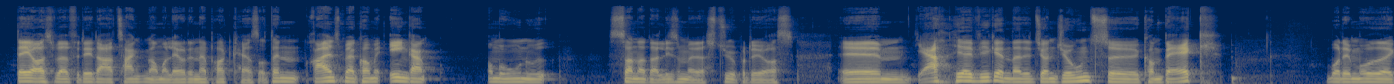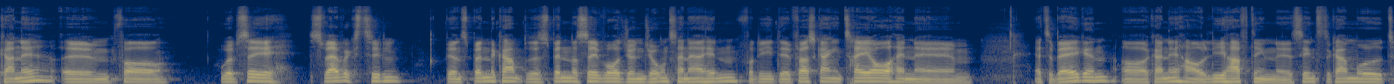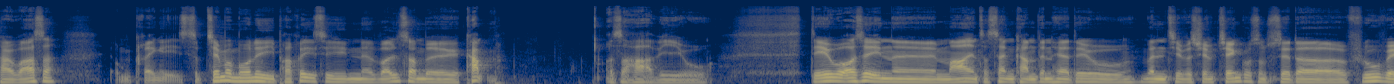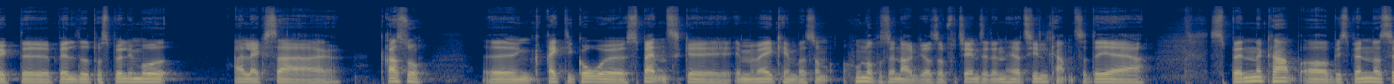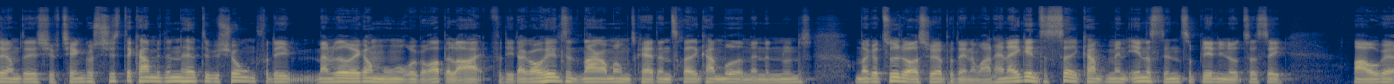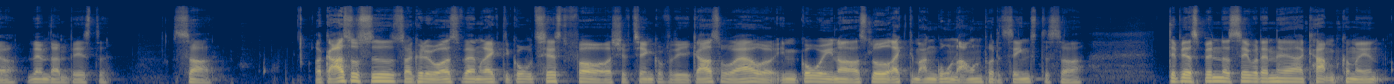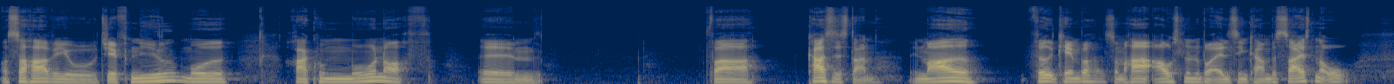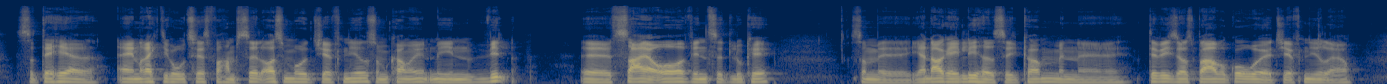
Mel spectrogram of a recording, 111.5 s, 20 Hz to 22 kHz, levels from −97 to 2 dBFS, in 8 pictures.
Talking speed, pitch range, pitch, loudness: 190 wpm, 95-110 Hz, 100 Hz, -33 LUFS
